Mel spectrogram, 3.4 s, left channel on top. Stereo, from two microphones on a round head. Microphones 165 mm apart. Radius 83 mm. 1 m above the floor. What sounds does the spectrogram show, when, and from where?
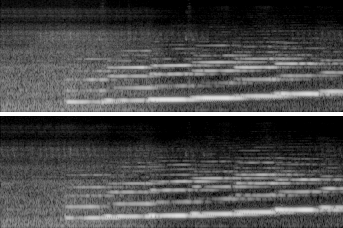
0.6 s a flute: 30° left (ahead or behind), 0.6 m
